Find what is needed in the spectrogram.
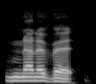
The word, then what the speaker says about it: Nunavut: But first, Kaitlyn, if I had grown up in a hut in Nunavut territory, which, yes. – Am I saying that correctly? – You are, yes.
